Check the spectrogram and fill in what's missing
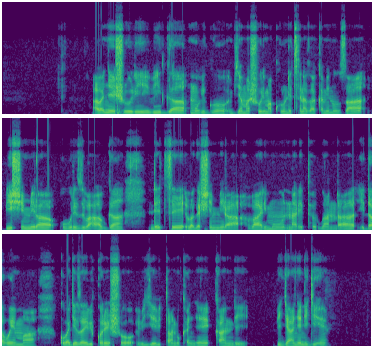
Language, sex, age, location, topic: Kinyarwanda, male, 18-24, Nyagatare, education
